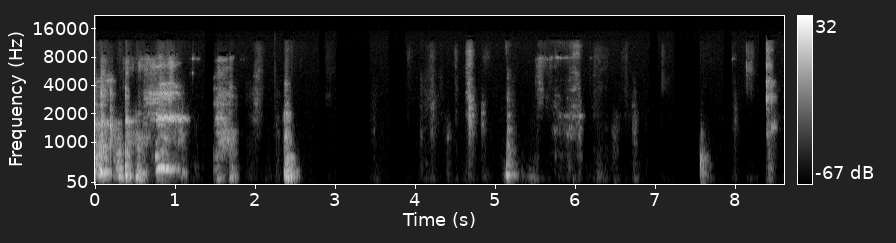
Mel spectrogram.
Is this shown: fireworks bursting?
no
